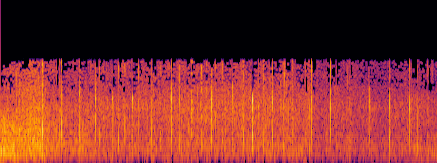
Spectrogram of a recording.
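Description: An audience breaks into applause: a dense, steady patter of many hands clapping, with sharp individual claps standing out, continuing at even strength before easing slightly toward the end. No one speaks.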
